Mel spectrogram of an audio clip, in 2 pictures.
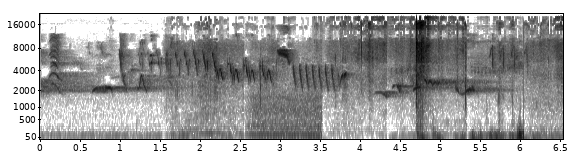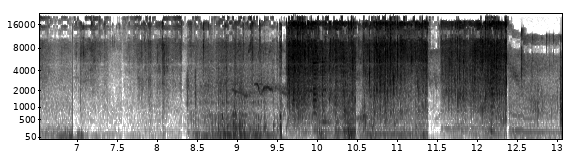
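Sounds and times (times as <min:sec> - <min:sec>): songbirds chirping and trilling: 0:00.0 - 0:06.9, 0:08.4 - 0:09.6.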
